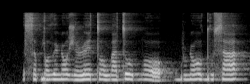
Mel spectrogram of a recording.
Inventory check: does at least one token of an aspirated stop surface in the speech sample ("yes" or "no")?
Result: no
